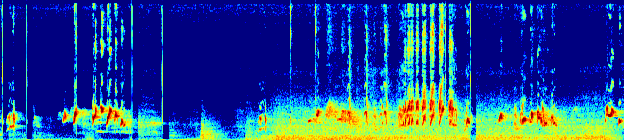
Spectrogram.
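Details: Caged Red-whiskered bulbul singing a fierce 'lak wai' style song with a full master pattern, used for teaching young birds: bright warbled and chirpy phrases, clustered bursts with short pauses, steady faint background hiss.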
